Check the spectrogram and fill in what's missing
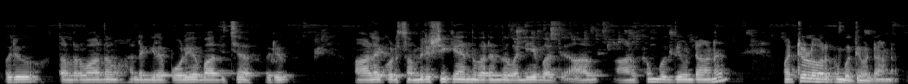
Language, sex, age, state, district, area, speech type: Malayalam, male, 45-60, Kerala, Idukki, rural, spontaneous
